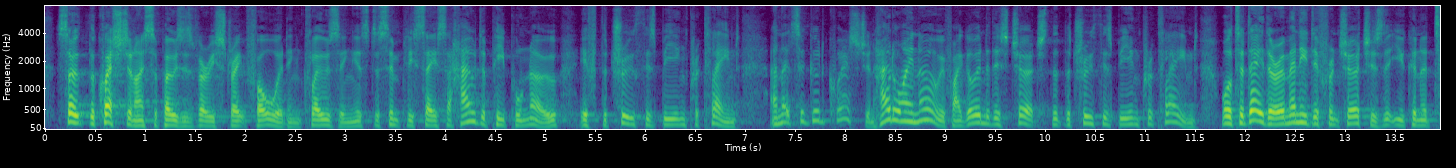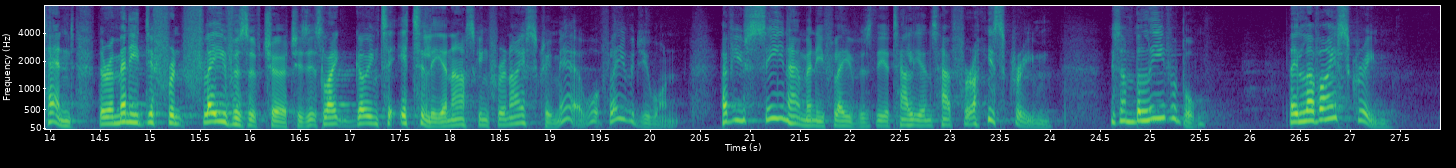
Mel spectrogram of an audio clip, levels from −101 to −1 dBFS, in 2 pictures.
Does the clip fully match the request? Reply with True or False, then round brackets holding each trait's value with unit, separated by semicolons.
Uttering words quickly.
True (215 wpm)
